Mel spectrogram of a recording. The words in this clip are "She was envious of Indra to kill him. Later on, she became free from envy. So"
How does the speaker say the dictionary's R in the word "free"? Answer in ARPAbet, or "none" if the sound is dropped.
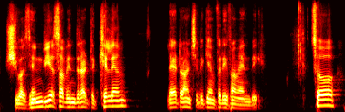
R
